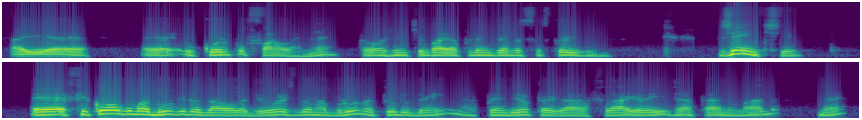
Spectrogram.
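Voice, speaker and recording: Brazilian male teacher, lively chatty lecture, raspy voice, phone-line audio. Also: normal speed, no echo. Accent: Brazilian Portuguese. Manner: chatty, animated, acts out dialogues with high put-on voices. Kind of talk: online class lecture. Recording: tinny phone-like call audio.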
